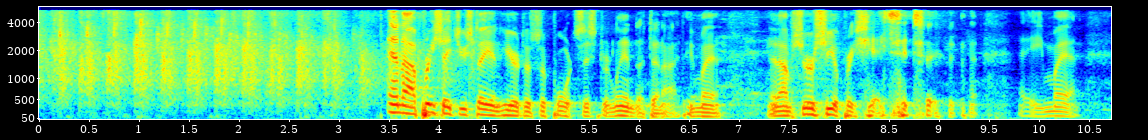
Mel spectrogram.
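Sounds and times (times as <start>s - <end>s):
church audience clapping in praise: 0.0s - 4.5s
speech: 3.5s - 10.6s.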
